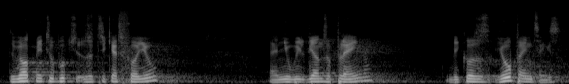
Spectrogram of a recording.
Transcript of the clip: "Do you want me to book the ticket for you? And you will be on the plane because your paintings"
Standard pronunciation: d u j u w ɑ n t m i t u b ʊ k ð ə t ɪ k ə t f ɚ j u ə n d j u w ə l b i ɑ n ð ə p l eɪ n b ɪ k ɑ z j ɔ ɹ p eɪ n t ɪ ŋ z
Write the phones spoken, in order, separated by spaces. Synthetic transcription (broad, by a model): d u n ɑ t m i t u b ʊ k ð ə t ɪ k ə t f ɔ j u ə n j u w ə l b i ɑ n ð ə p l eɪ n b ɪ k ɑ z j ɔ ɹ p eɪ n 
